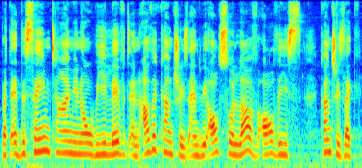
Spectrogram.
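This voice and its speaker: A middle-aged Lebanese woman whose first language is French chats casually as an author in an interview. Her medium-pitched, slightly mellow voice moves at a moderate pace, hesitant and full of fillers, often restarting her sentences.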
